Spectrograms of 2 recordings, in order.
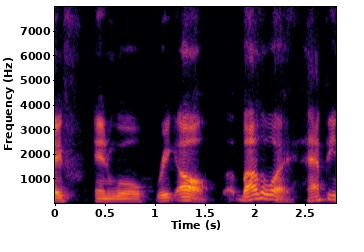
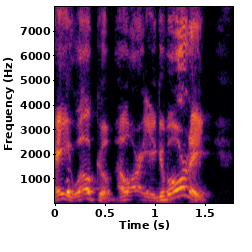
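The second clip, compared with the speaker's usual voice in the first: over-the-top, exaggerated radio DJ announcer patter; 4 semitones higher than usual. Mocking how guys talk once they get a microphone, in an exaggerated radio voice. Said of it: "use the radio voice. ... this is how they want to talk".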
